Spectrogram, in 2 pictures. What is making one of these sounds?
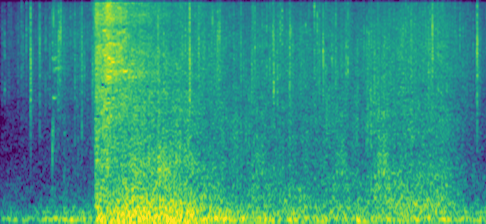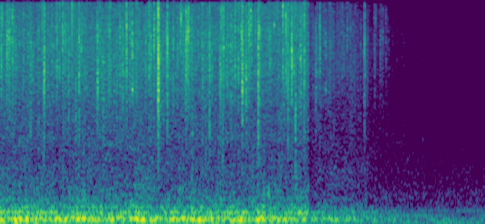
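Flames roar and crackle loudly close by, then die away.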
